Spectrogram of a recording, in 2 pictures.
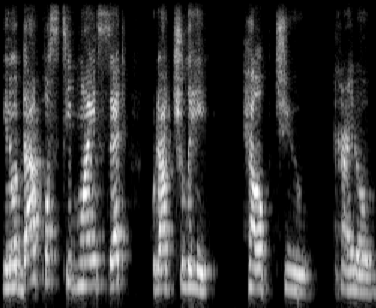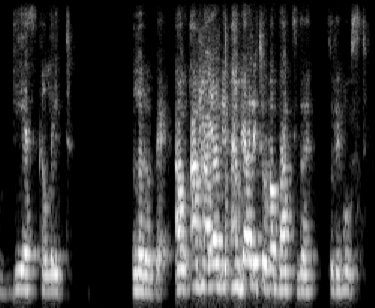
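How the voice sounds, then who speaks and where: A woman's voice: mid-range voice, moderate pace, fairly bright tone. A woman with an accent, giving earnest advice to young people as a guest speaker on a video call, often repeating her phrases. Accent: non-native English. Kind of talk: advice talk to youth. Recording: distant, muffled video-call audio.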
